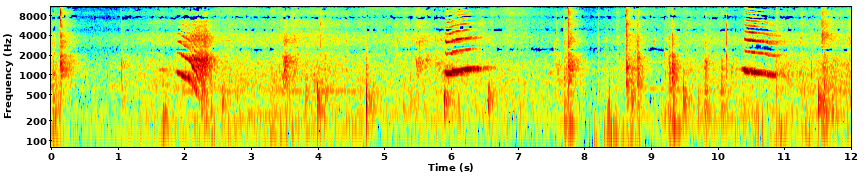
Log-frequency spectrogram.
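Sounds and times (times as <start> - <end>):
door hinge squealing: 1.9 - 2.5, 5.9 - 6.6, 10.3 - 11.0.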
